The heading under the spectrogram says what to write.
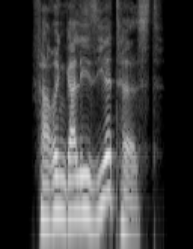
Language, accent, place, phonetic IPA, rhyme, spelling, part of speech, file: German, Germany, Berlin, [faʁʏŋɡaliˈziːɐ̯təst], -iːɐ̯təst, pharyngalisiertest, verb, De-pharyngalisiertest.ogg
- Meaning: inflection of pharyngalisieren: 1. second-person singular preterite 2. second-person singular subjunctive II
